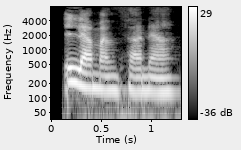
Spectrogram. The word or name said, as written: la manzana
